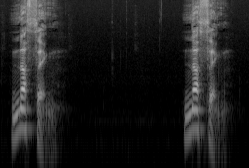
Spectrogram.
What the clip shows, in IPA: ˈnʌθ.ɪŋ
